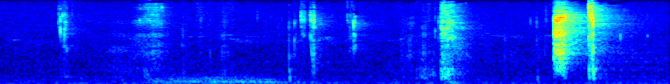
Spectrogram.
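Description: Faint wet licking and mouth smacking as someone laps up a clear, salty fluid. A few irregular soft slurps give way to a couple of sharper, louder smacks near the end, with no talk.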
